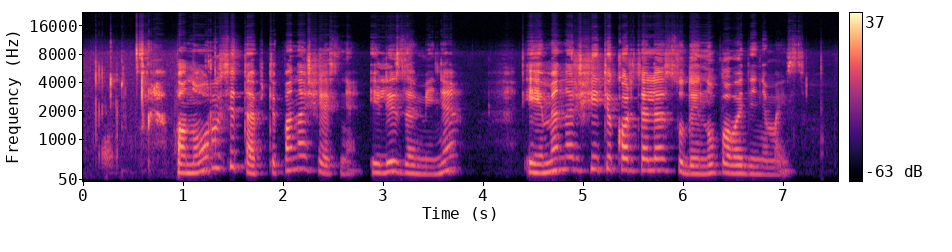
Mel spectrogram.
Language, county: Lithuanian, Klaipėda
